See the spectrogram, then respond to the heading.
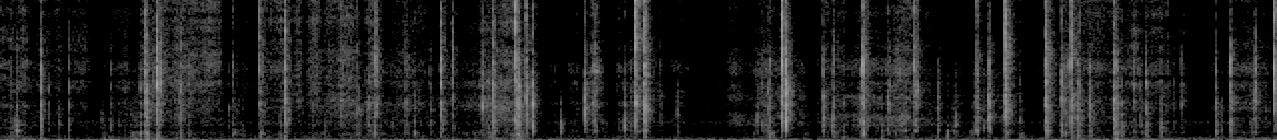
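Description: A thin sheet of printed white thermal paper receipt is rolled, folded and rubbed flat on a table with bare fingertips and palm. Soft, dry crinkles and sharp, bright crackles come in quick irregular bursts over a faint hiss, with almost no low end. Each crackle stops dead with no ring.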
